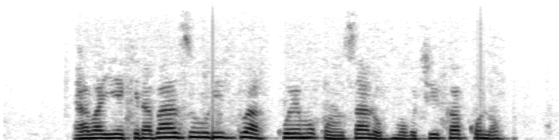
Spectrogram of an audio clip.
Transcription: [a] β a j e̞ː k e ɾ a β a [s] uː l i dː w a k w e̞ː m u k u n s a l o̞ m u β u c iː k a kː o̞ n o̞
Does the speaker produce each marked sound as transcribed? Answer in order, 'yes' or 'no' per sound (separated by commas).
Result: yes, no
